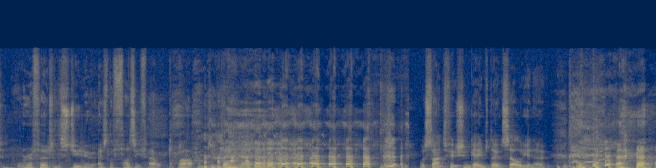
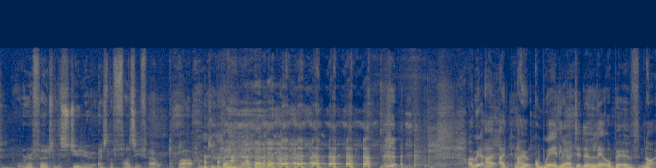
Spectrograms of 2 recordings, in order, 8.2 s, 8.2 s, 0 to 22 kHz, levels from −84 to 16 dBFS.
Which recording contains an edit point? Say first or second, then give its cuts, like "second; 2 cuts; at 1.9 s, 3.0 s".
first; 1 cut; at 5.2 s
